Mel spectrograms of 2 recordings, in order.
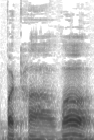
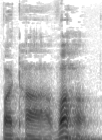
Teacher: मानो यहां विसर्ग नहीं होती तो हम इसे बोलते पठाव, लेकिन यहां विसर्ग है तो हम इसे उच्चारण इस तरह से करेंगे पठावह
